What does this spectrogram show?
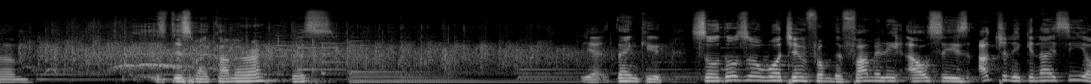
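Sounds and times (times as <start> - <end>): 
speech: 0.0 - 0.6, 1.5 - 4.1, 5.8 - 10.9
applause: 0.0 - 6.7.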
